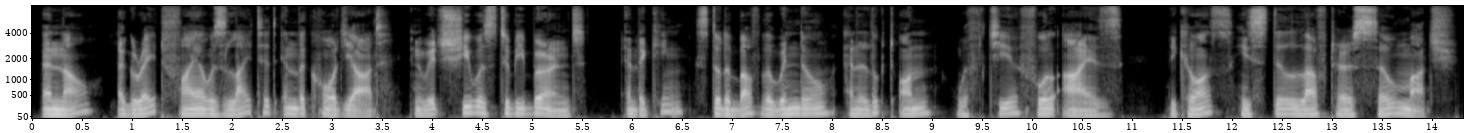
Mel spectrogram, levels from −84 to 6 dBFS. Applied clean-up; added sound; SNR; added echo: none; none; none; none.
